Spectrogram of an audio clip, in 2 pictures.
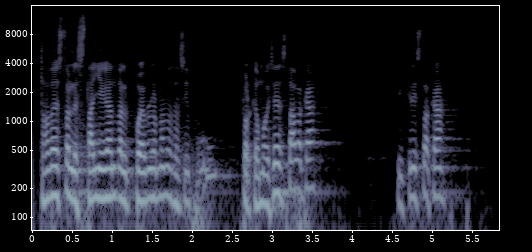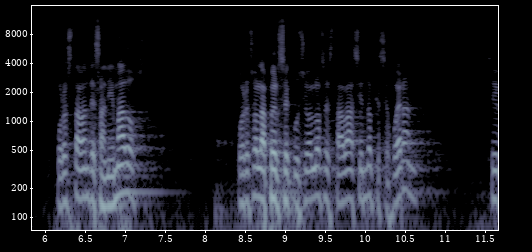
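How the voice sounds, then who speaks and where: Pastor, male, slightly high voice, animated sermon full of questions to the congregation. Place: church.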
